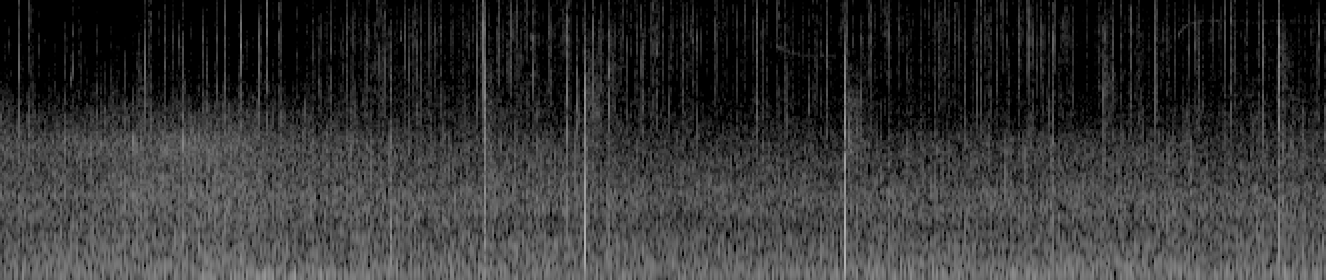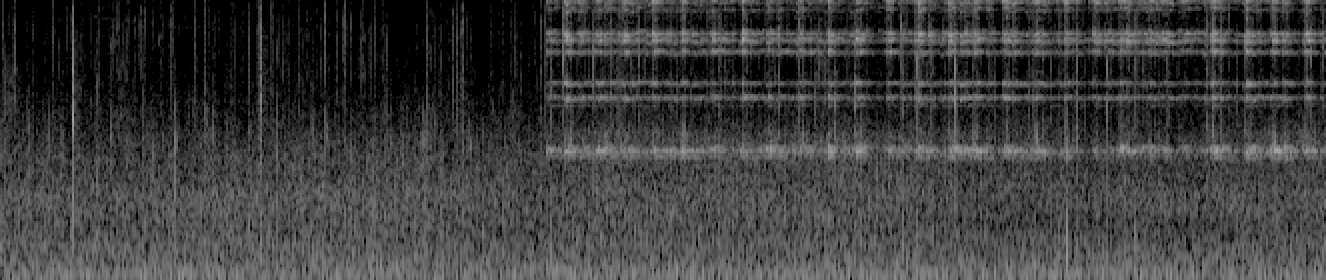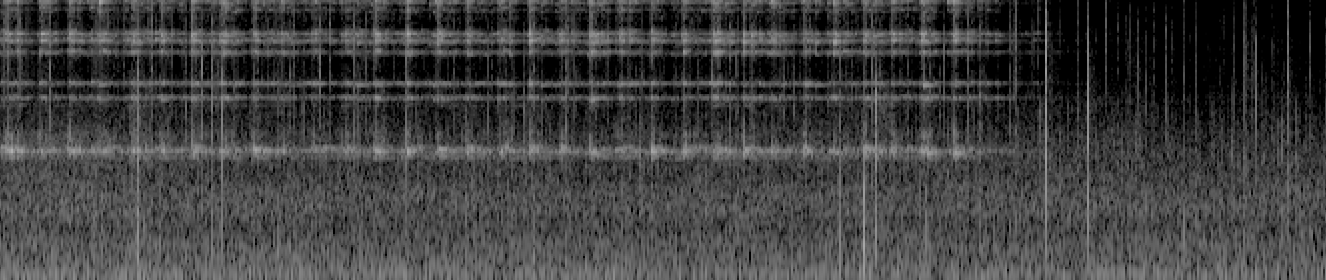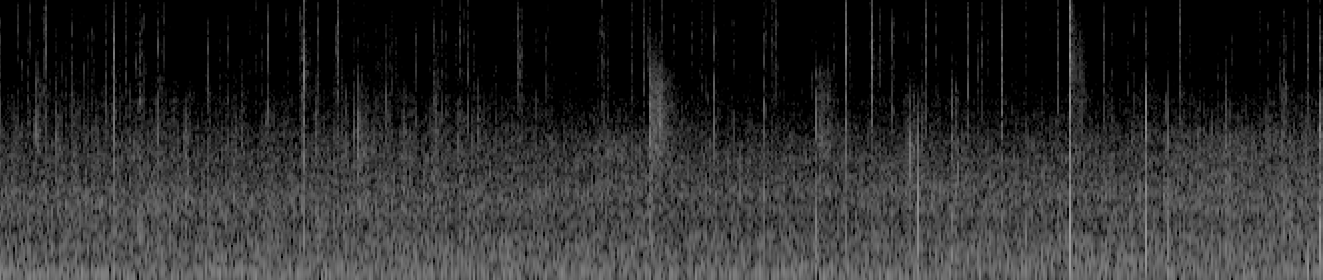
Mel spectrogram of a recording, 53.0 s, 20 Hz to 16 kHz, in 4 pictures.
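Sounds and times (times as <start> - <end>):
sleigh bells shaking: 18.7 - 37.1
fireplace crackling and popping: 18.7 - 37.5.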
